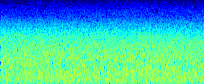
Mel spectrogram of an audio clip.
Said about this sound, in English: the waves hissing and crashing elegantly on the parallel shore.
